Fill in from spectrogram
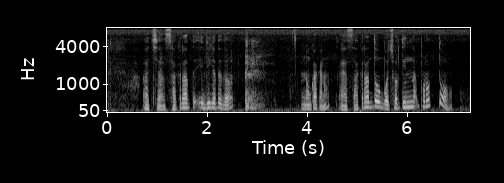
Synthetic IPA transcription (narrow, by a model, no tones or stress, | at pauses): atːt͡ʃʰasakɾat̪idikat̪̬ɛd̪ɔ | nɔwkakana | sakɾat̪̚d̪ɔbɔt͡ʃʰɔɾt̪inːaʔpɔɾɔpt̪ɔ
